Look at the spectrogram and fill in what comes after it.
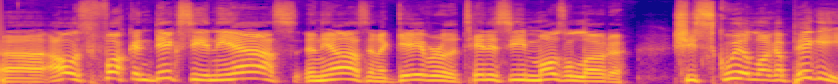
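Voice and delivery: put-on Australian accent. On a show, retelling what he said, in an Australian accent. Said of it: "in an Australian accent".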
